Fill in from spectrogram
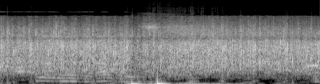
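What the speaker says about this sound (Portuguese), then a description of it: "Louve a Deus, igreja, com as palmas bem fortes." A church congregation claps hard and steadily during worship at a Portuguese-language service, loud and continuous with voices mixed in.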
